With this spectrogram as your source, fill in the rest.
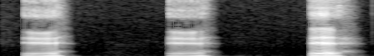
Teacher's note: It's not a long drawn out sound, is it? It's more like a quick steady pulse.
